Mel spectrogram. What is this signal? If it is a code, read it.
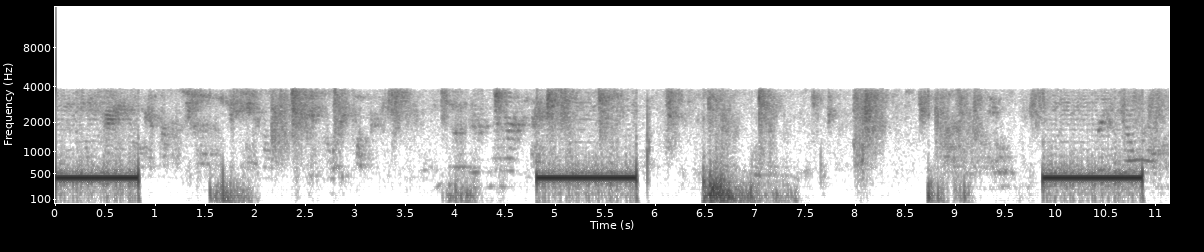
Ringback tone (Europe, 425 Hz), with speech.
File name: out- -2002- - - .75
